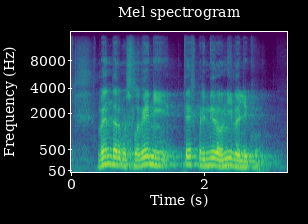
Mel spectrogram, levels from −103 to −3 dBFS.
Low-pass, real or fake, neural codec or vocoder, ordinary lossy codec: 14.4 kHz; fake; codec, 44.1 kHz, 2.6 kbps, SNAC; none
